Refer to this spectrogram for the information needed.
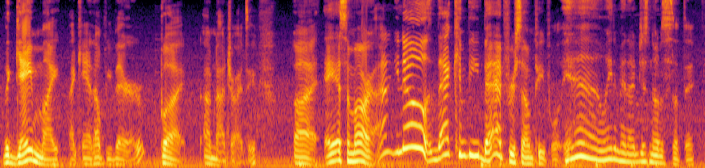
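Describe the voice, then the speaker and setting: A man giving relaxed, chatty live commentary while streaming a survival game, laughing often. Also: mid-range voice, brisk, a little hiss or hum.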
